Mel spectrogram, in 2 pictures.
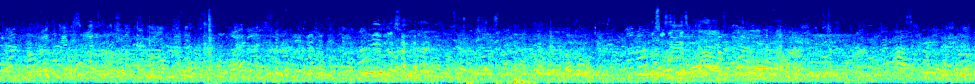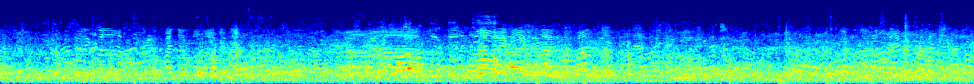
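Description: A crowd of men and women chatters loudly all around in a busy, echoing room.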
